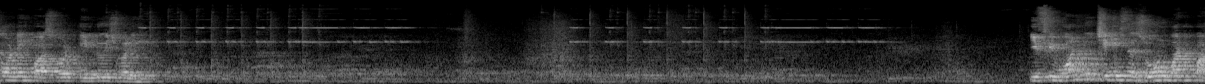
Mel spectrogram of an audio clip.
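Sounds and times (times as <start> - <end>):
alarm keypad buzzer beeping: 1.3 - 4.3, 5.6 - 9.0
keypad keys clicking: 1.4 - 4.1, 5.7 - 8.0.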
